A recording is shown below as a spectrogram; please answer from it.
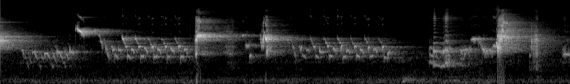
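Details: Pet male parakeet, happy on a new playground, chatters in rapid, scratchy warbles with sharp chirps and clicks every second or so, practising taught phrases like "baby bird"; the mimicked speech is too garbled to make out.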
